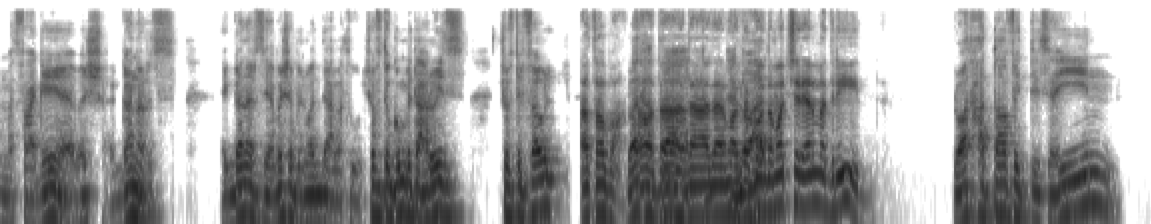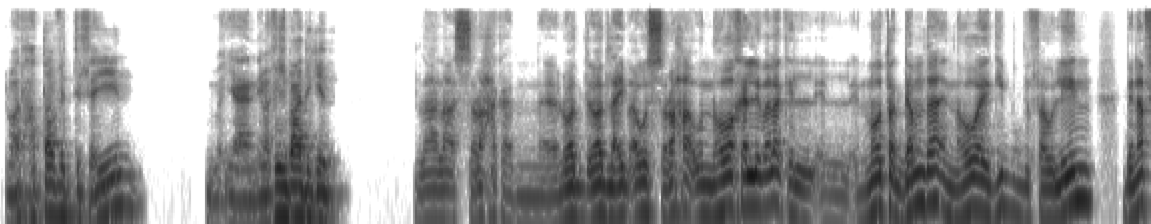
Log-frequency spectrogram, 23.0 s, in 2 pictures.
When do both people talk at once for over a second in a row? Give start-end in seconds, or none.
6.3-7.8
